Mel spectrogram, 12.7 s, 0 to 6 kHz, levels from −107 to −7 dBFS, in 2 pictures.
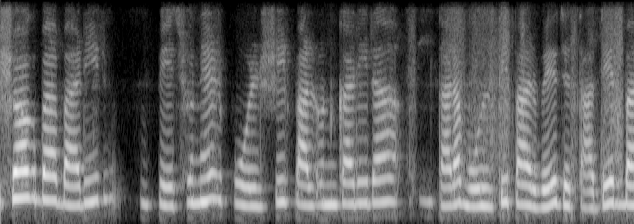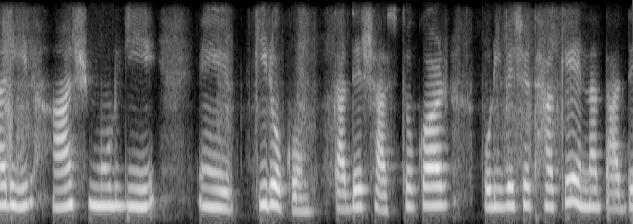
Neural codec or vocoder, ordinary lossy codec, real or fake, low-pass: none; Opus, 32 kbps; real; 5.4 kHz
